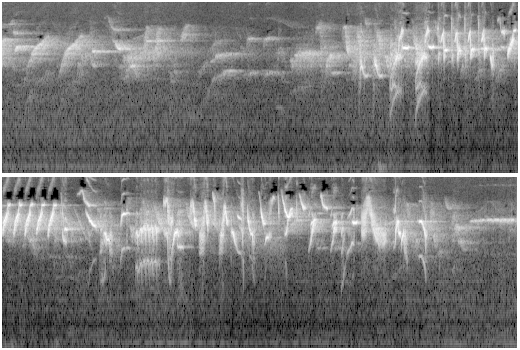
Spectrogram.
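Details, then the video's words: Song of a goldfinch × canary hybrid for training: soft warbling opens, then from about three seconds a loud, dense series of rapid trilled phrases and twitters, ending on a drawn-out high note. "canto puro do pintagol"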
